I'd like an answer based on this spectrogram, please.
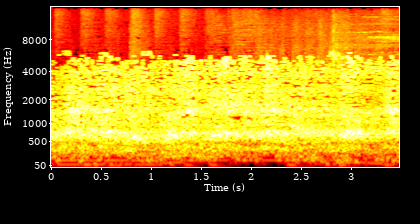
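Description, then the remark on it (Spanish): A large crowd roars and cheers continuously, a dense, loud wall of many voices shouting together with no pauses, celebrating bullfighter Morante de la Puebla crossing the Puerta Grande at Las Ventas in Madrid during the Beneficencia bullfight. “El de José Antonio Morante, Morante de la Puebla, que ayer desató la locura en Madrid después de cruzar la Puerta Grande en las ventas, en la corrida de la beneficencia,”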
